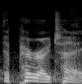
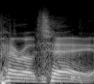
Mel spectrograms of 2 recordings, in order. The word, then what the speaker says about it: Perrottet: Perrottet is the one. Perrottet, excellent. Well, you're an Australian guy and you have the T silent, so it's a it's confusing.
